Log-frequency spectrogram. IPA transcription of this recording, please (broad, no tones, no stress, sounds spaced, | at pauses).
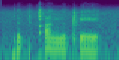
ɾ ɯ k qʼ ɛ n ɯ pʼ e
